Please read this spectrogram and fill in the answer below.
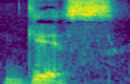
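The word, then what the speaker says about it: guess: उसके बाद गेस, गेस में देख सकते हैं आप कि यू साइलेंट है, गेस मतलब अनुमान, गेस।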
